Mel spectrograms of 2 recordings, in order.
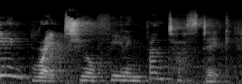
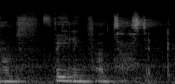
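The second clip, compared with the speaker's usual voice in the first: whisper; 5 semitones lower, 8 dB quieter than usual. Shown as a demonstration. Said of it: "whispered prompt".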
